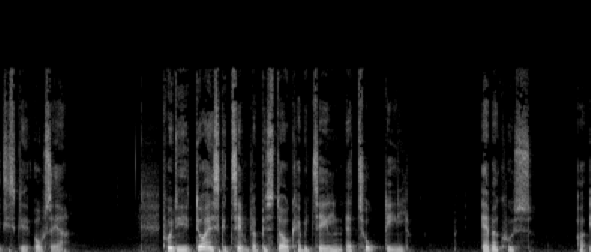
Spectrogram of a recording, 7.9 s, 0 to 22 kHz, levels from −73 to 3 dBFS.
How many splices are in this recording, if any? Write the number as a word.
one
